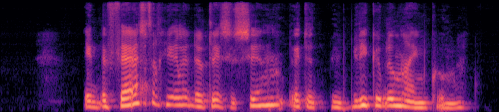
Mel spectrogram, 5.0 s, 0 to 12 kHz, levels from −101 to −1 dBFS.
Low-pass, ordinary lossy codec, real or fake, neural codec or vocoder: 10.8 kHz; MP3, 96 kbps; fake; codec, 24 kHz, 1.5 kbps, HILCodec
